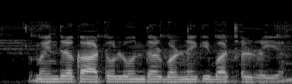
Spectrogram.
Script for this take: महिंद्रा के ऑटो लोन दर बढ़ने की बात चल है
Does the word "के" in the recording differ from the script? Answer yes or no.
yes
